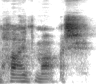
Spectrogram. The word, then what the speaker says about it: Hindmarsh: So basically everyone in Australia knows that John Hindmarsh, pronounced that way.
